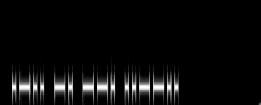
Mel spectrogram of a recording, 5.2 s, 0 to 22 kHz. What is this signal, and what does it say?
Morse code, heard as a keyed tone, about 17 wpm, 700 Hz. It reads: LNG?
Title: Sentences from Top 200 Words and Abbreviations 17wpm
